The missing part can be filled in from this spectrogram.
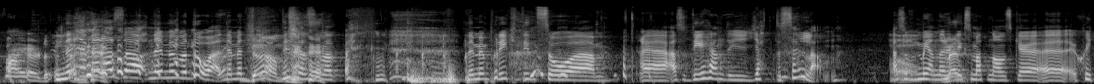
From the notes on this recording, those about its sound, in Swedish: LIVE-avsnitt från podstudion i Kulturhuset i Stockholm. Live at Kulturhuset. Denna vecka släpper vi vårt hypade LIVE-avsnitt från podstudion i Kulturhuset i Stockholm.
